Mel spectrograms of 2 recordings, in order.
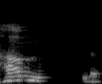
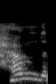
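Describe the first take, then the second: First: حمد with a plain breath h, like ہمد; wrong pronunciation. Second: حمد with a strong pharyngeal ح; careful, emphatic حمد; correct pronunciation. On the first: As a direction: say حمد without the throaty ح. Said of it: "بلکہ آپ نے کہا". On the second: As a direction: stress the throaty ح opening حمد. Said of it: "حمد نہیں کہا آپ نے". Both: Shown as a demonstration.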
